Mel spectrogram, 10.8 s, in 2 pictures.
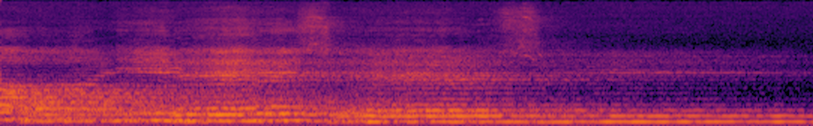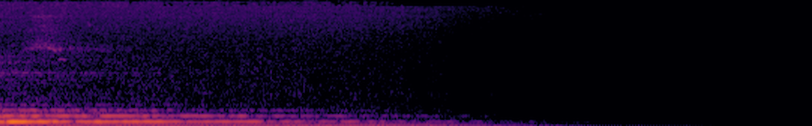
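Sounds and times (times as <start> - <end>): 
Benedictine monks chanting an antiphon in mode 7: 0.0 - 5.9.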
